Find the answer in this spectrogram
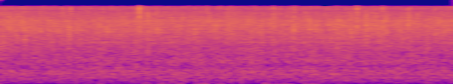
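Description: Pan of chicken, potatoes and carrots sizzling steadily on the stove as canned tomato sauce is poured in.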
